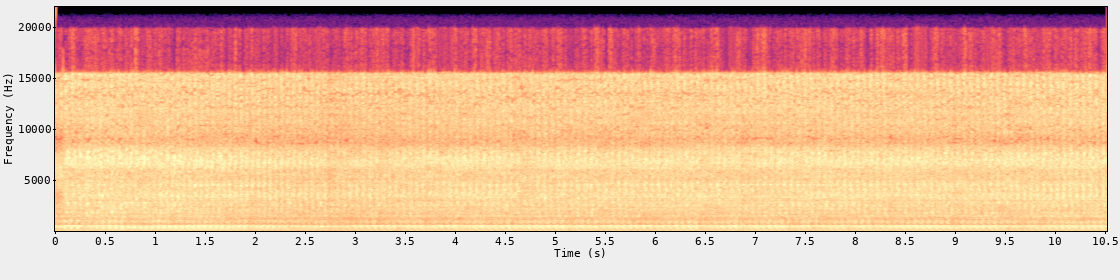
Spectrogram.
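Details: Ford F100 with a 302 and a Comp 268H cam during cam break-in: the engine runs steadily with a fast ticking knock of about three or four per second; valve train knock from valves adjusted wrong (incorrect lash), not the lifter first suspected.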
